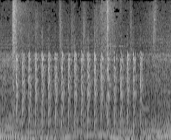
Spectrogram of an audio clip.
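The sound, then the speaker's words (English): Loud automatic gunfire from a military engagement video: one continuous burst of many rapid shots at a steady, fast rhythm. “Alright, we got a guy with an RPG. I'm gonna fire. Oh, we got a guy shooting. Now he's behind the building. Come on, fire.”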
